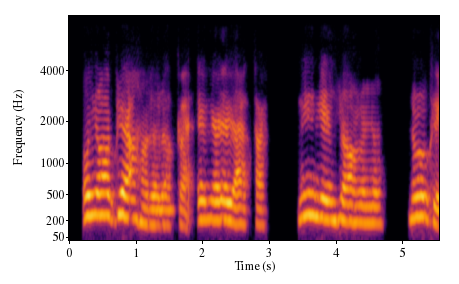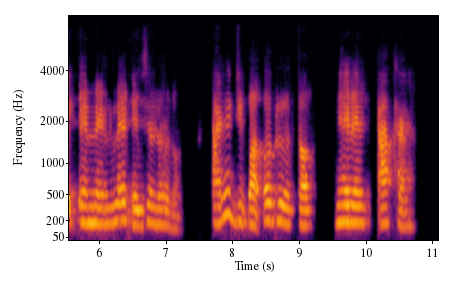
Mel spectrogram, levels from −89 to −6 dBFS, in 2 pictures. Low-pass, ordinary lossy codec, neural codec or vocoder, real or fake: 7.2 kHz; none; codec, 16 kHz, 1 kbps, FreqCodec, smaller model; fake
